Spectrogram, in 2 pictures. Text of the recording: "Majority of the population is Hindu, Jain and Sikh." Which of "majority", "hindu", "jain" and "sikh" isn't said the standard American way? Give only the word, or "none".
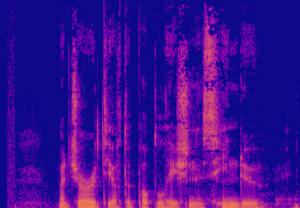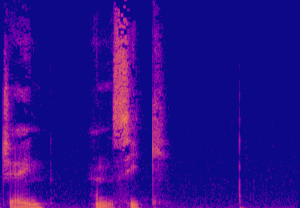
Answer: none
